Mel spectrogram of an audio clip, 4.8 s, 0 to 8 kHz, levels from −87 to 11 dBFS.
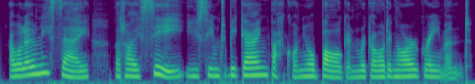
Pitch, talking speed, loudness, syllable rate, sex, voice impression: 195 Hz, 240 wpm, -18 LUFS, 5.9 syllables/s, female, very feminine, thin, tensed, slightly powerful, slightly bright, hard, clear, very fluent, slightly raspy, slightly cool, intellectual, refreshing, sincere, slightly calm, slightly friendly, slightly reassuring, very unique, slightly elegant, wild, slightly sweet, very lively, strict, very intense, sharp, slightly light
